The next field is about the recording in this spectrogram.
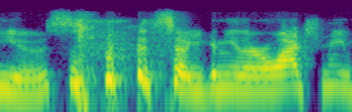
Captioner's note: chuckles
